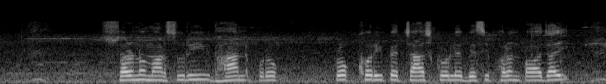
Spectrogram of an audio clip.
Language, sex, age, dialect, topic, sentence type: Bengali, male, 18-24, Northern/Varendri, agriculture, question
